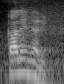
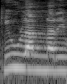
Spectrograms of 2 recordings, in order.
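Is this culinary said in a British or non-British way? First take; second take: British; non-British. First: It is said in a British way. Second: It is said in a non-British way. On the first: "কারণ এটা হচ্ছে আপনার British উচ্চারণ" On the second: "আবার এটাকে কিউ লান্নারি কিউলান্নারি বলা যায়"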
